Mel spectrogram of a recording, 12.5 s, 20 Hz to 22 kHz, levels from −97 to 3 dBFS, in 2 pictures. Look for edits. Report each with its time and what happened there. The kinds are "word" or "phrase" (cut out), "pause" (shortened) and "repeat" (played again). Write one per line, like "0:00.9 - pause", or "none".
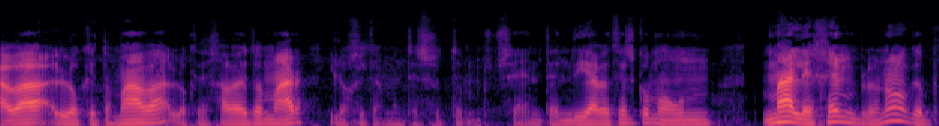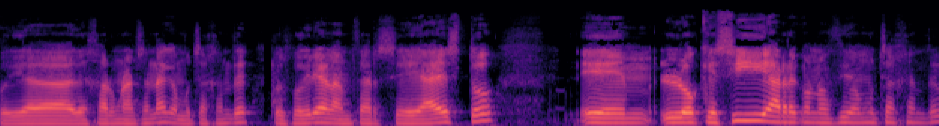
0:02.1 - pause
0:04.9 - pause
0:08.0 - pause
